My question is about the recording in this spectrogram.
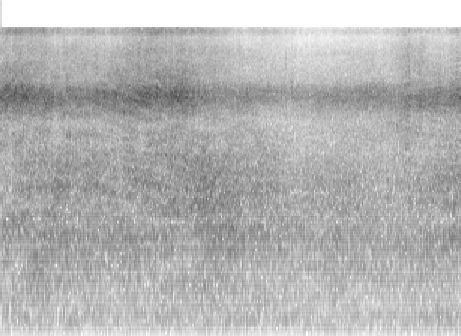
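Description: Steady rushing hiss of rain and car tyres on a wet road.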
